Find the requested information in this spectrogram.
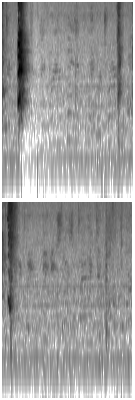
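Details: A balancing chihuahua waits patiently for her treats and lets out one loud, sharp yap, then a softer double yap about two seconds later, with a faint low hum and quiet room sounds between.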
